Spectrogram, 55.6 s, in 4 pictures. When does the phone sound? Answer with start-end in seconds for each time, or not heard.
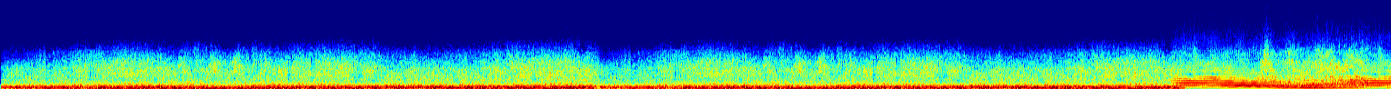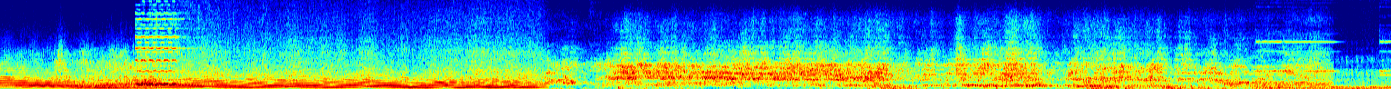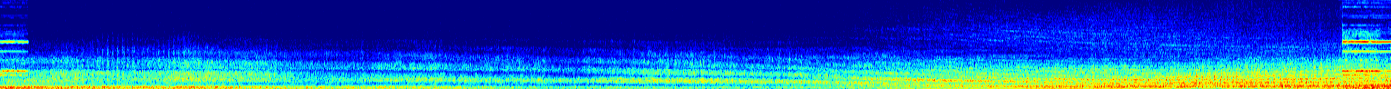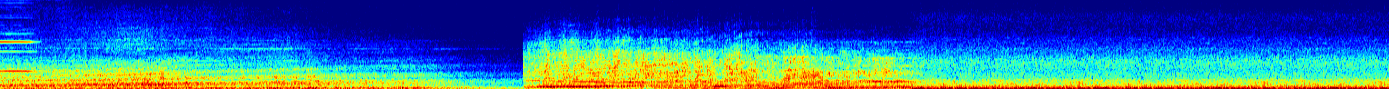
15.2-16.1, 26.4-28.1, 41.2-42.4.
